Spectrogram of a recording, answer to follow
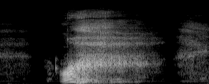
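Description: An elderly man's drawn-out, breathy exclamation "wa—" (Korean "와", an expression of wonder), close to a sigh, lasting about a second.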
